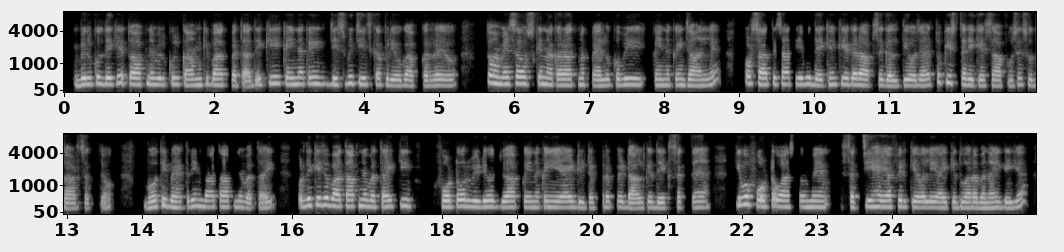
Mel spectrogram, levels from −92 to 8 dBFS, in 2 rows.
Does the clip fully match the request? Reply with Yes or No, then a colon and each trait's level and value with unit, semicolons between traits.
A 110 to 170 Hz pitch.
No: medium, 185 Hz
